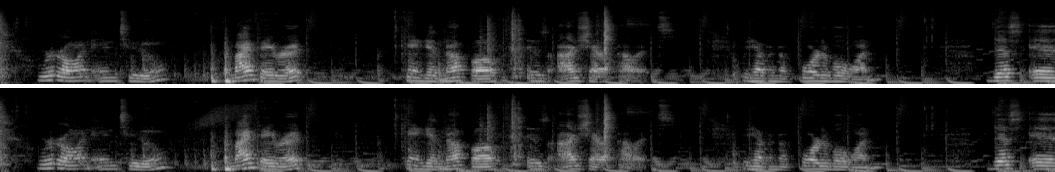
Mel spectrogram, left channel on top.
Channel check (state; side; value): normal; both; correlation 0.39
